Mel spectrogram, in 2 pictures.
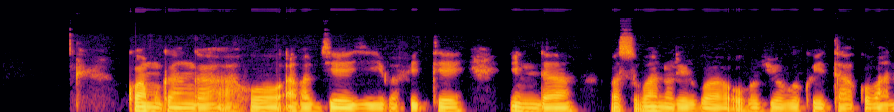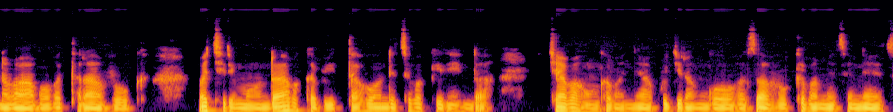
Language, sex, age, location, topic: Kinyarwanda, male, 18-24, Kigali, health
